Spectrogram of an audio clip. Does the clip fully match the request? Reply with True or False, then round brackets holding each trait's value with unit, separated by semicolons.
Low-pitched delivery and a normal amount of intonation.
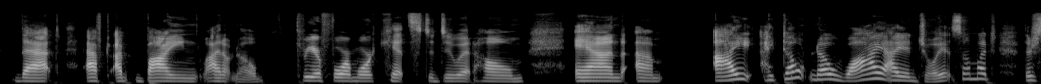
False (160 Hz; 4.1 semitones)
